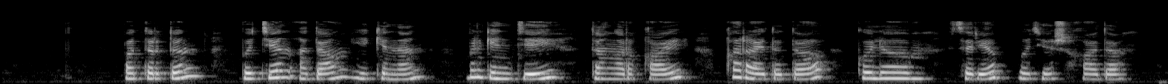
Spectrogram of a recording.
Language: Kazakh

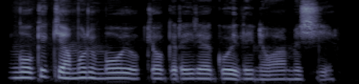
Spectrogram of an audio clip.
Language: Kikuyu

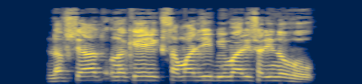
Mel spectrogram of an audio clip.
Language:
Sindhi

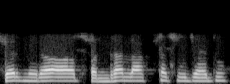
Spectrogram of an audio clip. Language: Hindi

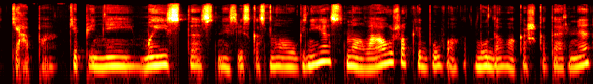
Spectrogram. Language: Lithuanian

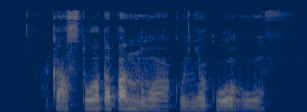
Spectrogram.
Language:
Finnish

